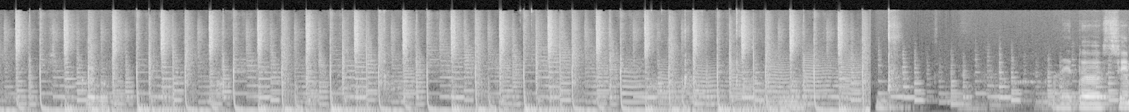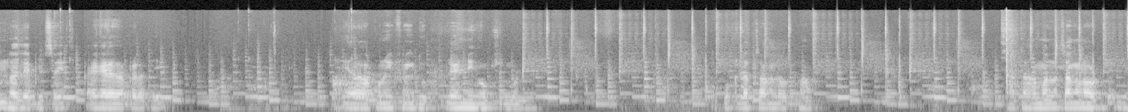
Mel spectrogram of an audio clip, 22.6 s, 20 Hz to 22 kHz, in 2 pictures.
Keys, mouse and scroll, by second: 6.7 click, 8.9 BackSpace, 9.5 7, 10.4 Return, 13.4 click, 13.4 typing, 14.7 typing.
